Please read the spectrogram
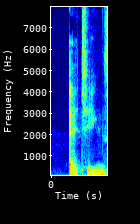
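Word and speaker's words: Oetting: I've also heard her surname pronounced Etting, but I think it's Oating.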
